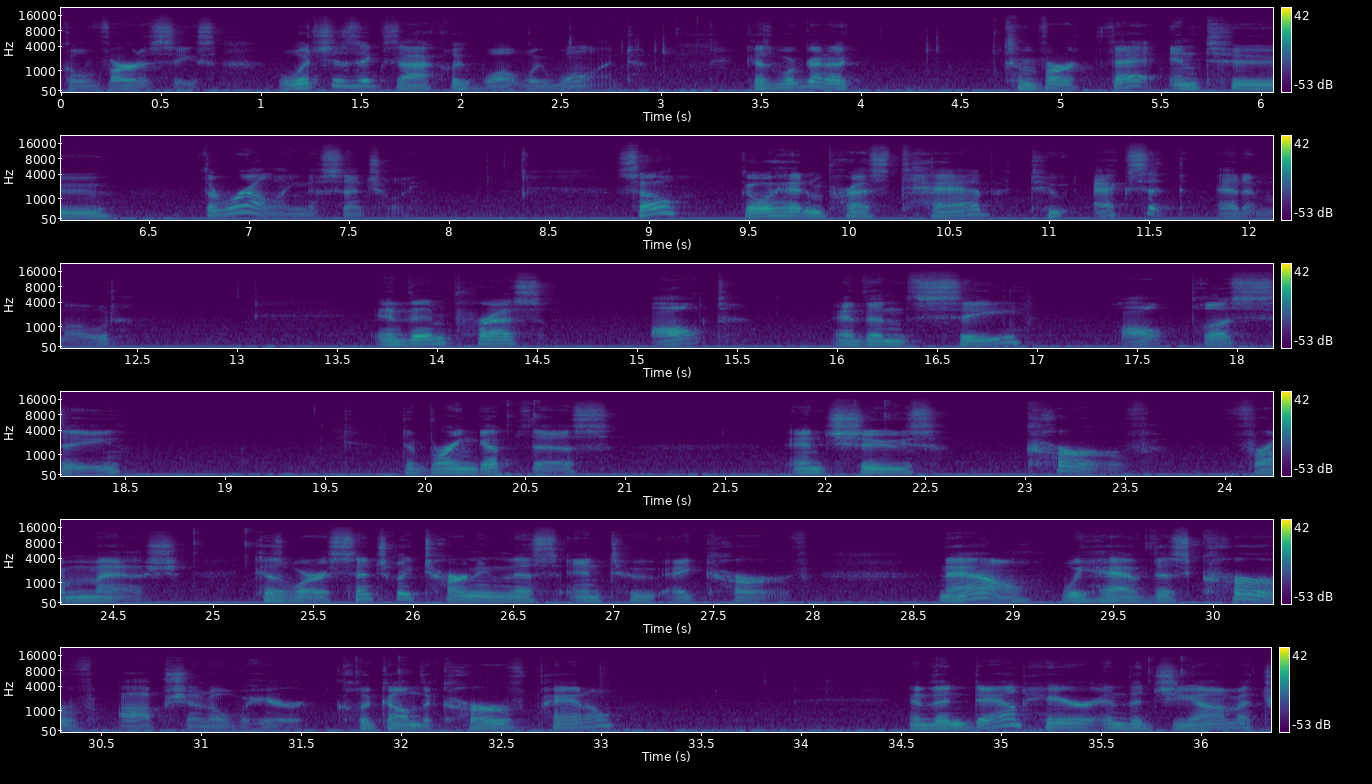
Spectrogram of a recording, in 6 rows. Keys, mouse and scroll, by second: 3.0 shift+middle click, 10.2 Tab, 16.2 alt+c, 20.4 click, 22.1 click, 31.7 click, 34.1-34.8 scroll down 4, 35.7 click.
